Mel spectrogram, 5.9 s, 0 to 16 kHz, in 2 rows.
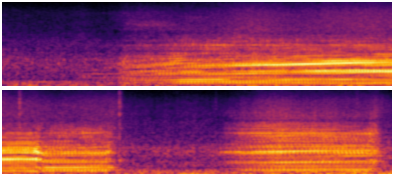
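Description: Tuned BMW E93 M3's S65 4.0 L V8, with an intake plenum delete and custom exhaust, pulling under throttle: induction and exhaust noise rising in pitch for about two seconds, with a brief break about three seconds in, then easing off before a second, shorter pull near the end.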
